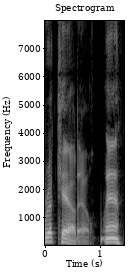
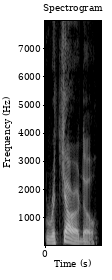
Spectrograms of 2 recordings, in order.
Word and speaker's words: Ricciardo: Daniel Ricciardo, which if you were in Italy, you would pronounce it Daniel Ricciardo because it's got two C's. But he is an Aussie, so he says Ricciardo.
